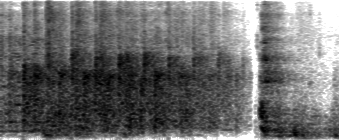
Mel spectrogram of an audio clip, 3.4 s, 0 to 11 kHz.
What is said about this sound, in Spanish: ¡Un aplauso! El 20. Han cantado el 20. ¡Un aplauso!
